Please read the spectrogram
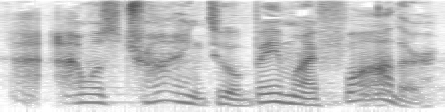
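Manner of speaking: put-on high, stammering boy near tears; tearful young beaver. A narrator's reading. Young beaver confessing to the old one, tearful and high. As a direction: plead through welling tears. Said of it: "his eyes grew moist".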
